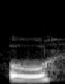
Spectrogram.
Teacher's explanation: U is third tone, so you're going to go to the lowest part of your voice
